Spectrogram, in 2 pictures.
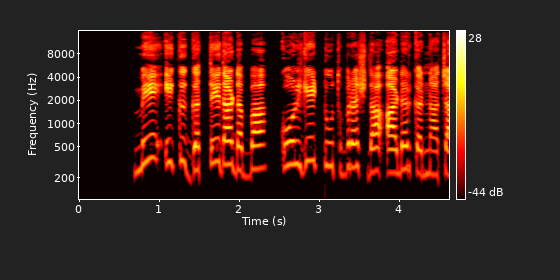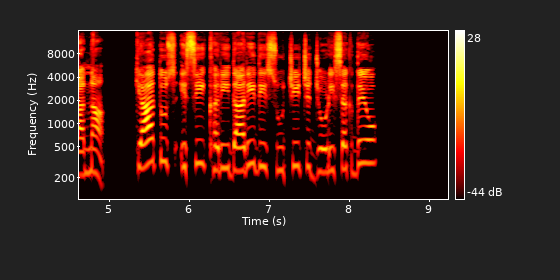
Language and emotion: Dogri, neutral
